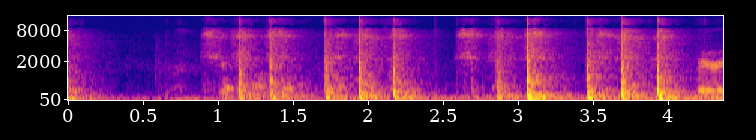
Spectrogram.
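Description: Boxing gloves smacking into focus mitts in a quick-hands jab-cross-uppercut drill: after a pause of about a second, a fast run of sharp smacks, roughly three or four a second.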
